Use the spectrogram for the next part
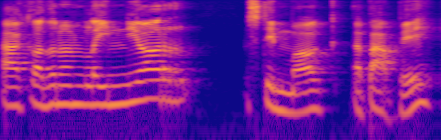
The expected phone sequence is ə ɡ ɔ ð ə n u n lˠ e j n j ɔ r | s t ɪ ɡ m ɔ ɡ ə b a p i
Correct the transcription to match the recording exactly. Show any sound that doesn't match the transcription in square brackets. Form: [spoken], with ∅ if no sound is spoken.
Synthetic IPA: [a] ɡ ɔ ð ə n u n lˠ e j n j ɔ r | s t ɪ [∅] m ɔ ɡ ə b a [b] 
